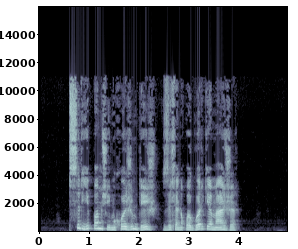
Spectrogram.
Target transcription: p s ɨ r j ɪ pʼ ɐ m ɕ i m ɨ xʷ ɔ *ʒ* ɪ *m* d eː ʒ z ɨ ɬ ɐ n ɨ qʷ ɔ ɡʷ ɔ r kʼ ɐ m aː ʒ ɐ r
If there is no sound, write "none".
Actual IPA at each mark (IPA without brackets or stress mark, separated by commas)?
ʒ, m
